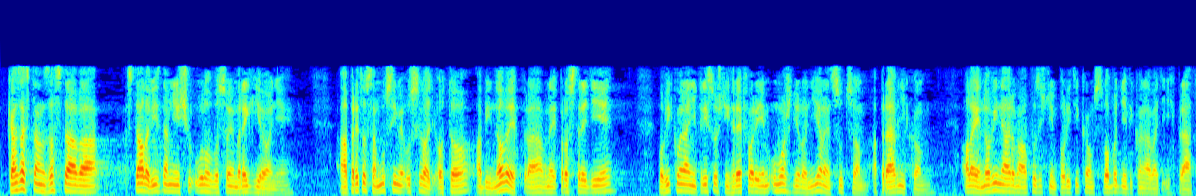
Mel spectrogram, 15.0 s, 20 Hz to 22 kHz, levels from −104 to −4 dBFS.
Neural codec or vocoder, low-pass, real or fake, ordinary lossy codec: none; 5.4 kHz; real; MP3, 48 kbps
